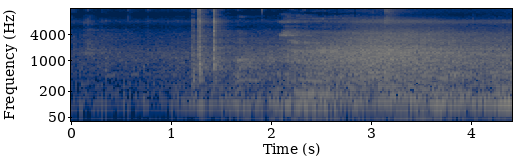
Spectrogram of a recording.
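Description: Two quick clicks about a second in, then from about two seconds the Honda Vario 150 scooter's single-cylinder engine running at a steady idle.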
